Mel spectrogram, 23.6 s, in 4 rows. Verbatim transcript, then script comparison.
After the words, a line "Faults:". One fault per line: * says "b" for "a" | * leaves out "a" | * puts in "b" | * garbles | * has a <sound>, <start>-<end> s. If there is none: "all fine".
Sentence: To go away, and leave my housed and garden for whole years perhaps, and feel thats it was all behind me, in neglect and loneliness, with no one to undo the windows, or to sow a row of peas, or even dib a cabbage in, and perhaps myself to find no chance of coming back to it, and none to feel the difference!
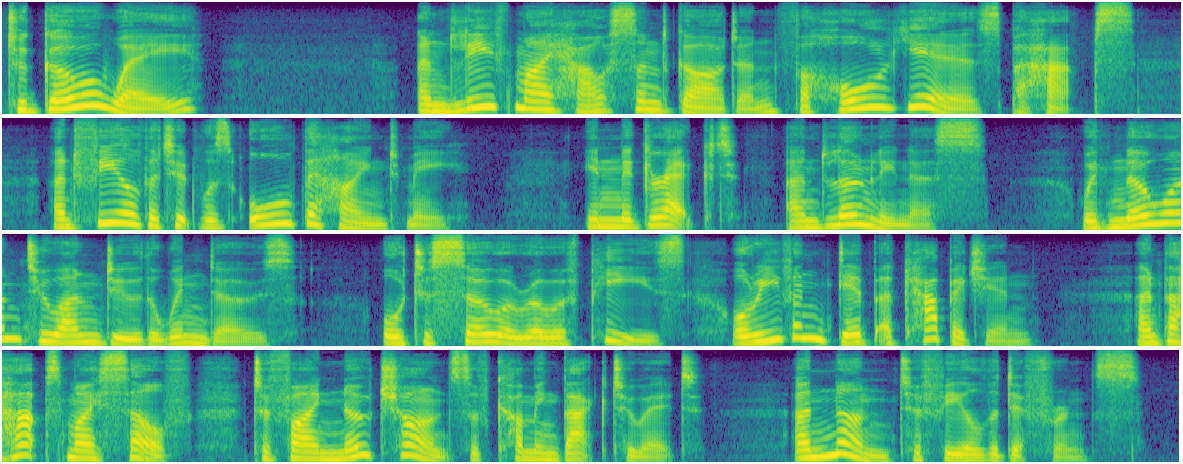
To go away, and leave my house and garden for whole years perhaps, and feel that it was all behind me, in neglect and loneliness, with no one to undo the windows, or to sow a row of peas, or even dib a cabbage in, and perhaps myself to find no chance of coming back to it, and none to feel the difference!
Faults:
* says "house" for "housed"
* says "that" for "thats"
